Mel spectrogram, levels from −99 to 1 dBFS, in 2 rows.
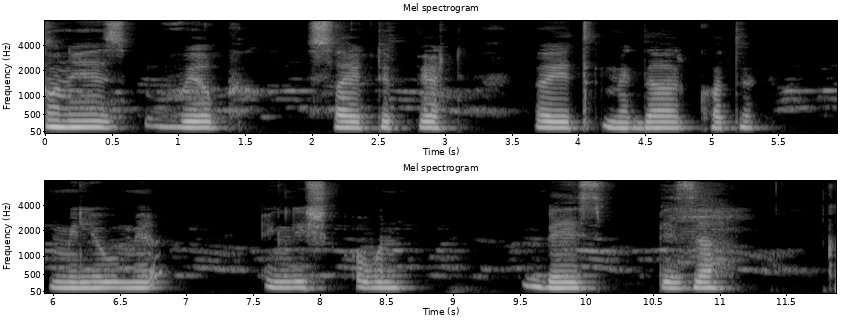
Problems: none marked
